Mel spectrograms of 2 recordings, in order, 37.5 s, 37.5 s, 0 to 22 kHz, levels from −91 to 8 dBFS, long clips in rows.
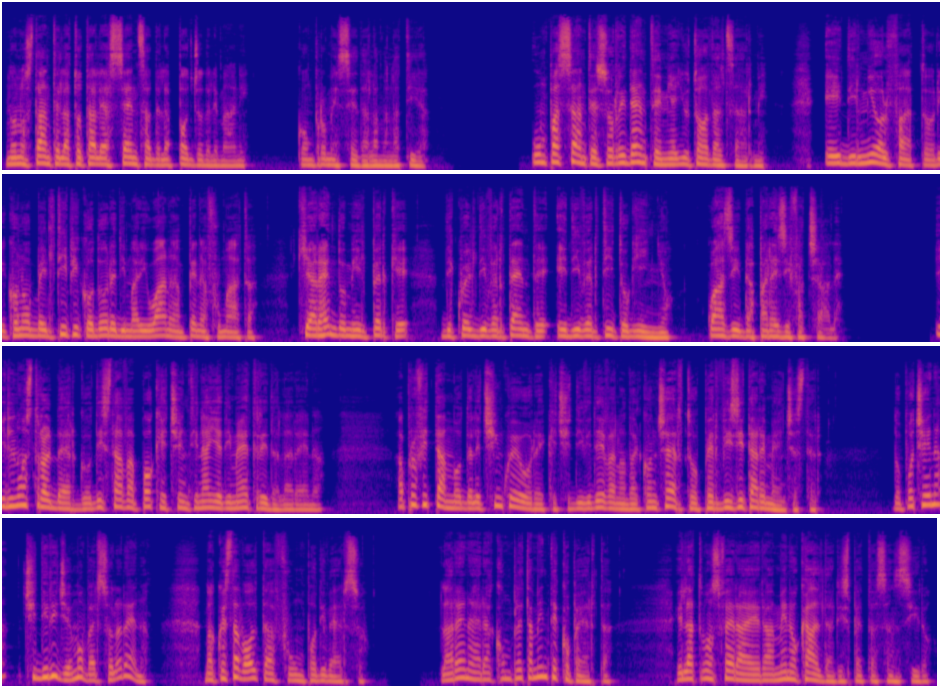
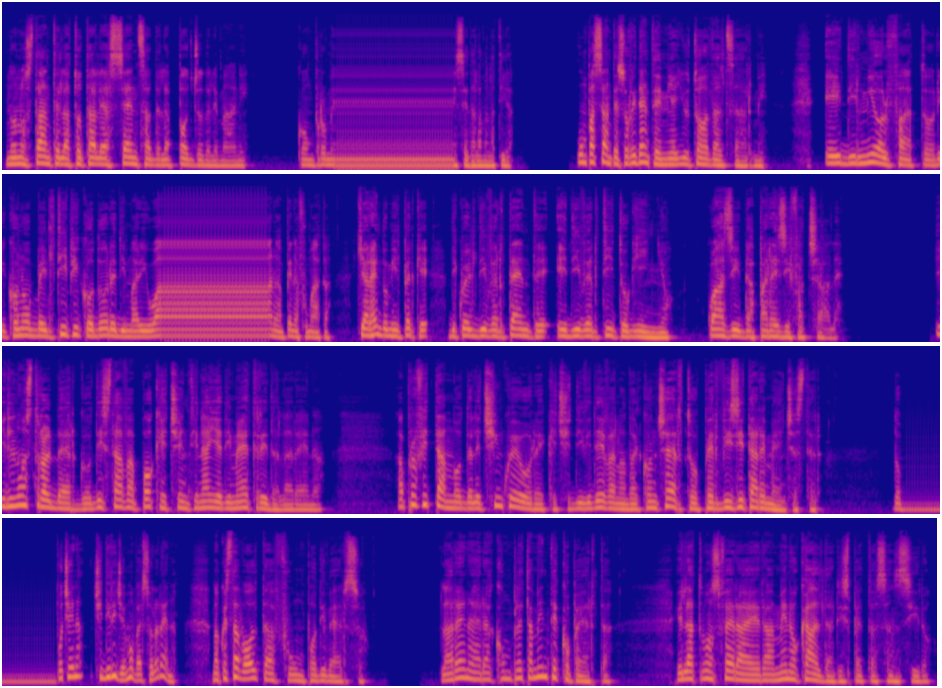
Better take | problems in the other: first | audio freezing; at 3.5 s for 1 s, at 11 s for 1 s and at 28 s for 1 s

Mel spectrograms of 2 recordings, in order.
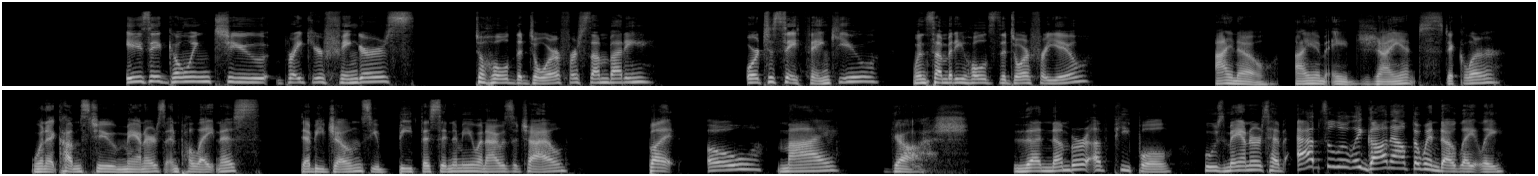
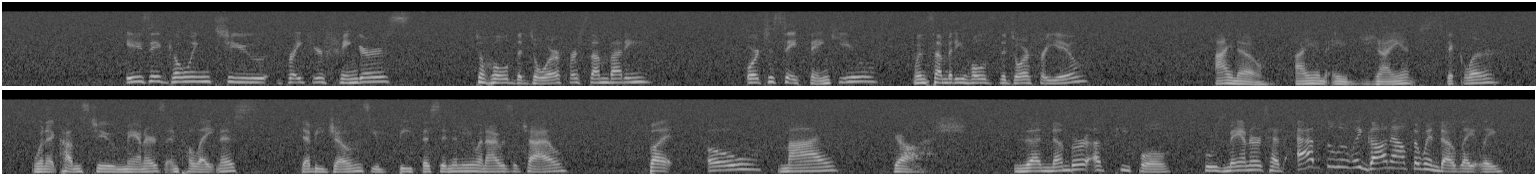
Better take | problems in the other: first | hiss; loud; throughout; 4 dB below the speech

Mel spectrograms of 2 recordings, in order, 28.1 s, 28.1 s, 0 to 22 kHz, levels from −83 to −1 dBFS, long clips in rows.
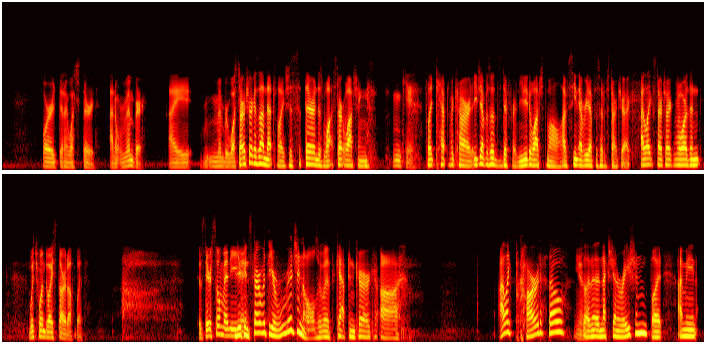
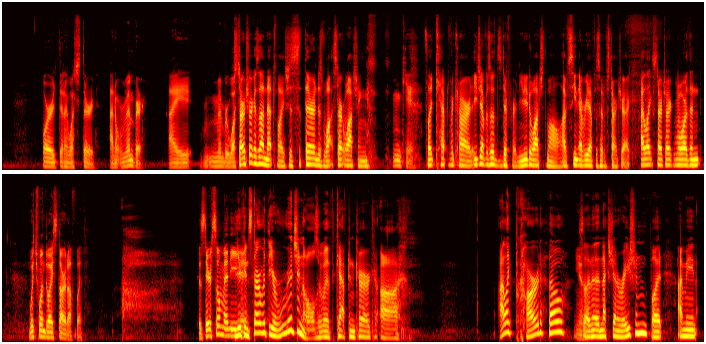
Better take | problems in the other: second | muffled; very; fading above 2.5 kHz

